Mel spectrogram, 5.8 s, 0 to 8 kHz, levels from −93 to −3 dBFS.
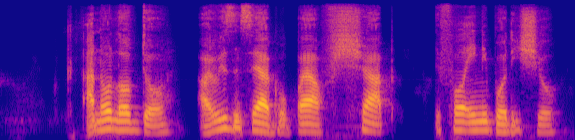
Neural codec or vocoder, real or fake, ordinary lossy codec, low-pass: codec, 16 kHz, 0.5 kbps, X-Codec, HuBERT features, trained on LibriSpeech; fake; none; 7.2 kHz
